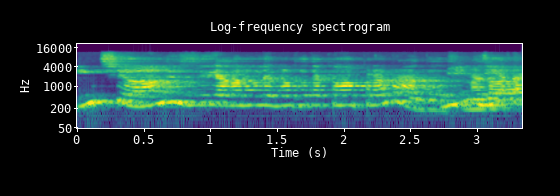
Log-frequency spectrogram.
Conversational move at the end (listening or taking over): taking over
